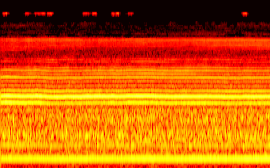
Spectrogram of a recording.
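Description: Spanish-language radio football commentator's drawn-out goal cry, "Goooool", held on one steady high note.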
